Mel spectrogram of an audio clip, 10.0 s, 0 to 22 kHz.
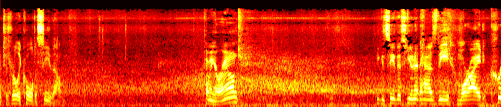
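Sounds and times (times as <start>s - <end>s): low rumble and hiss outdoors: 0.0s - 10.0s.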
